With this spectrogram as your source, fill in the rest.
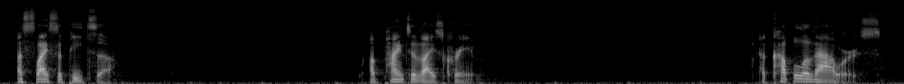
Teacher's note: notice the way we link of to the words around it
